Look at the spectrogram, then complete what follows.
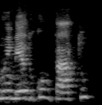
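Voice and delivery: usual speaking voice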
